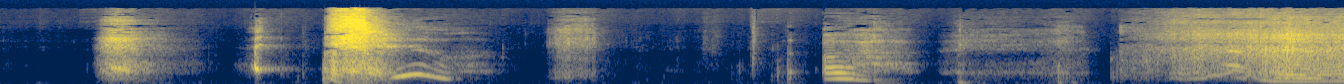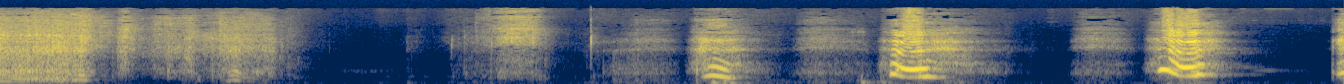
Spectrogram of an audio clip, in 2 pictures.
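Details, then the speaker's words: Adult with cold remnants plus allergies, hoarse voice and persistent nasal tickle, having a strong sneezing fit: forceful sneezes in rapid series with sharp gasping breaths between. "It does feel good to get them out, and there is still quite a tickle though. Oh, fucking sneezing fits."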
